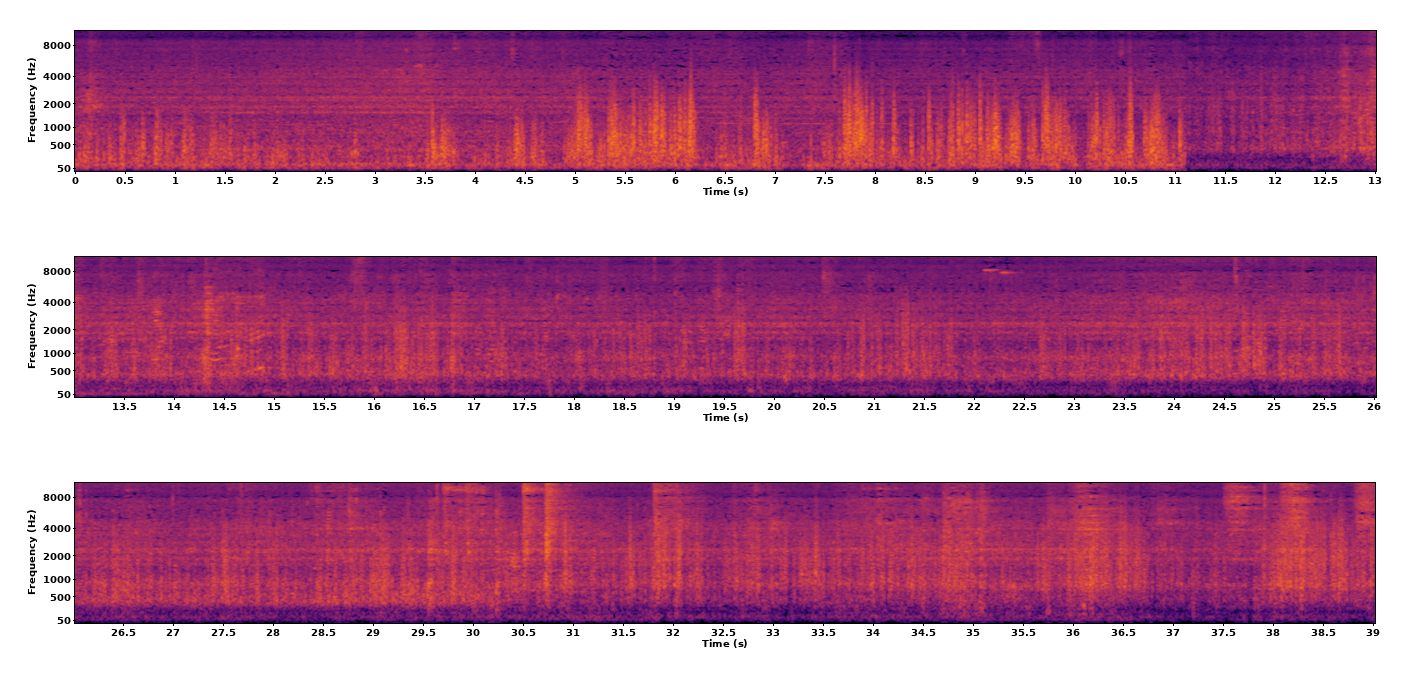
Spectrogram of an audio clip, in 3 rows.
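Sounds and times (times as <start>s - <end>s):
train coach rumbling: 0.0s - 39.0s
wheels clacking over rail joints: 8.8s - 39.0s.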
